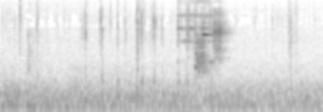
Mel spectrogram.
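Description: Keys clatter on a keyboard in quick taps.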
